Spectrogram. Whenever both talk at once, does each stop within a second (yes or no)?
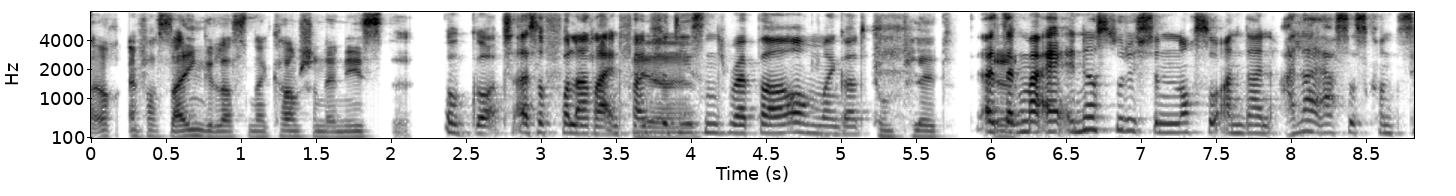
yes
